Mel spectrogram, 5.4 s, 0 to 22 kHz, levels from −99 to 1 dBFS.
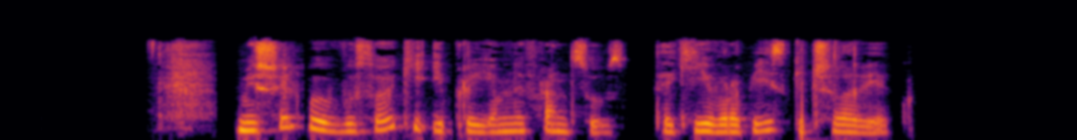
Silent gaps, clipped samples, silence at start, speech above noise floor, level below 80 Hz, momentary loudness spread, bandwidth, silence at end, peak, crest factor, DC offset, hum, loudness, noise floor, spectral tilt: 1.09-1.18 s, 3.14-3.27 s; under 0.1%; 0.8 s; over 64 dB; -62 dBFS; 13 LU; 8.4 kHz; 0.95 s; -6 dBFS; 22 dB; under 0.1%; none; -26 LUFS; under -90 dBFS; -3 dB/octave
